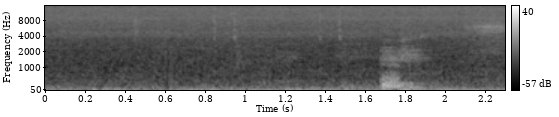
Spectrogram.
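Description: Steady low room rumble in a lecture hall, with one short voiced sound near the end.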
